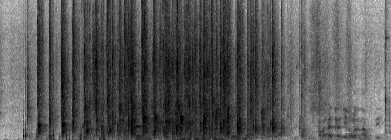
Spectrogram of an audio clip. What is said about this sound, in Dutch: En het cheer begint.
